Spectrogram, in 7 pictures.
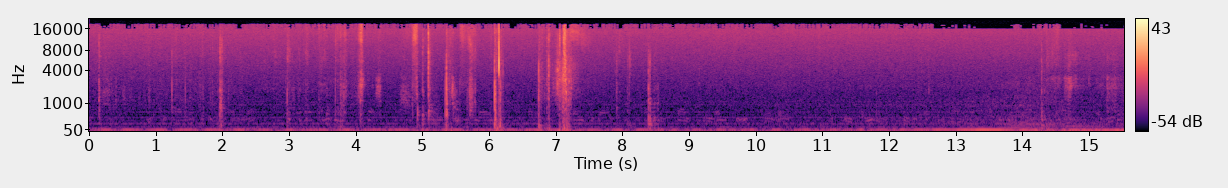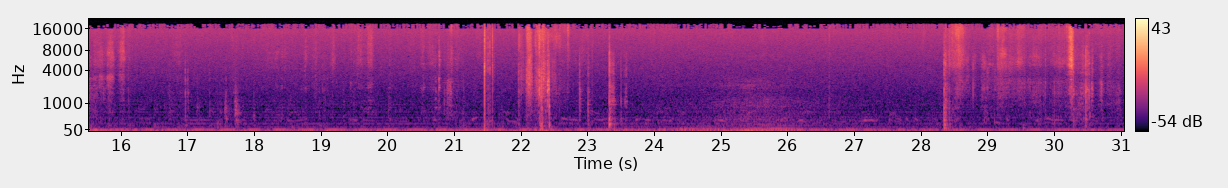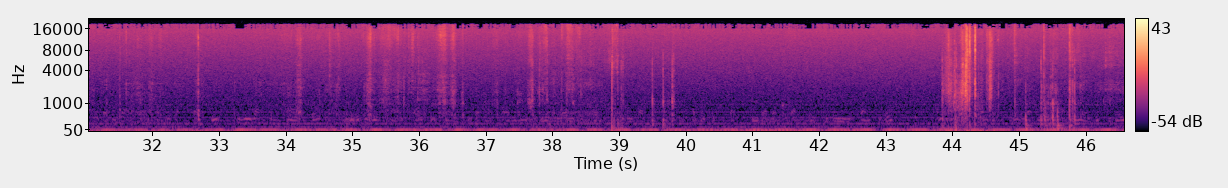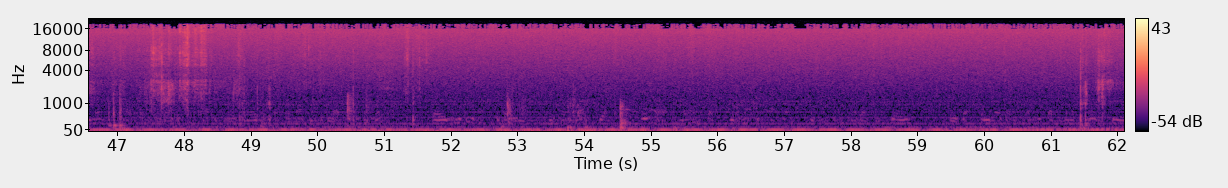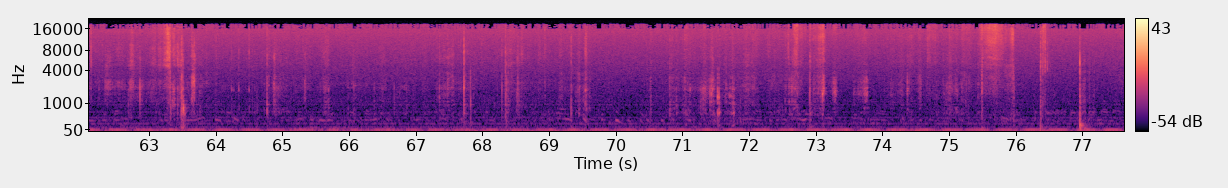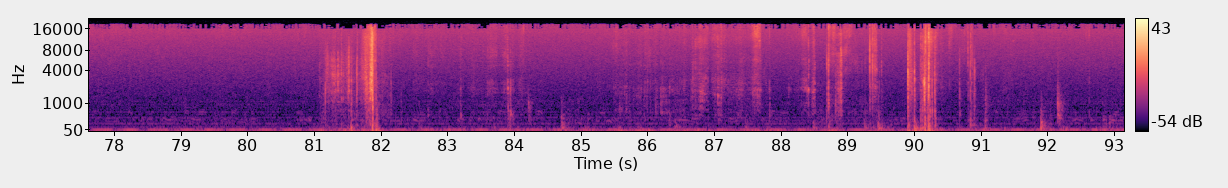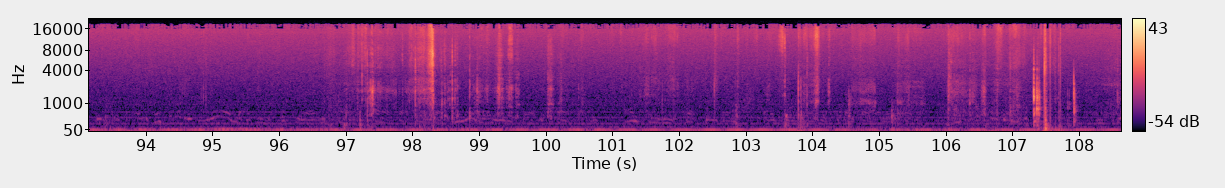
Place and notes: Jamieson & Smith, Shetland Islands, UK - Ella making up shade cards
This is the sound of Ella assembling shade cards for prospective buyers of Shetland wool. Jamieson & Smith stock an amazing number of different shades, and distant buyers need to be able to see tiny samples of all of these. What you can hear is Ella taking balls of the different shades out of a plastic storage bag, cutting small lengths of them, and then tying them onto pieces of card with the shade numbers corresponding to the shades written on them. The sound in Jamieson & Smith is lovely; a mellow, woody tone, with the softness of a place that is stacked floor to ceiling with amazing knitted things and objects comprised of wool.
6 August 2013, 15:48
